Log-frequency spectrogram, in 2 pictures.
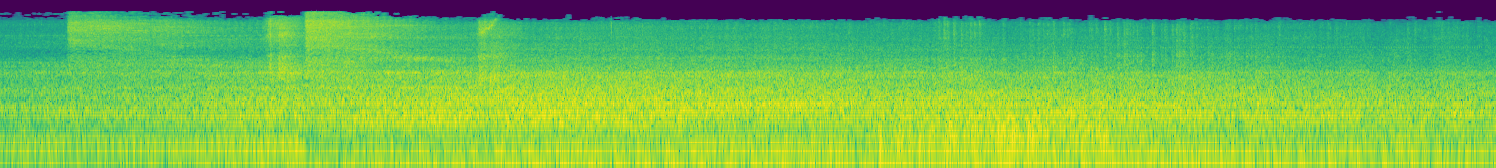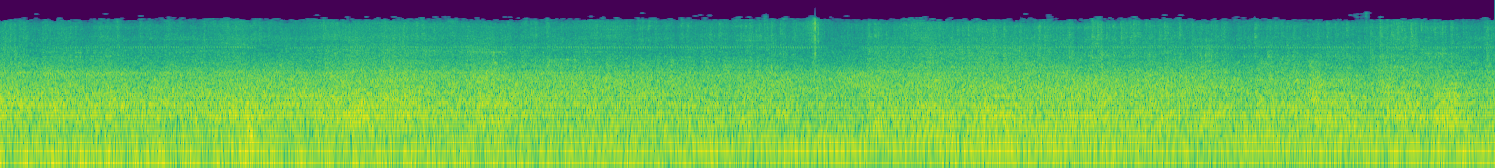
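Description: Norfolk Southern diesel locomotives rumble past, then a long train of autorack cars rolls by with steady wheel and rail noise. Short high-pitched bursts come in the first few seconds, when the sound is loudest.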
